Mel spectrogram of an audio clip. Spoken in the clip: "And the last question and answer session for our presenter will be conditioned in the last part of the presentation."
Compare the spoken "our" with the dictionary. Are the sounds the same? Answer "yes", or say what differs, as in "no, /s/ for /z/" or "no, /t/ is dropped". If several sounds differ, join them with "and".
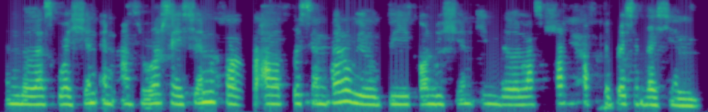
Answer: no, /l/ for /ɹ/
